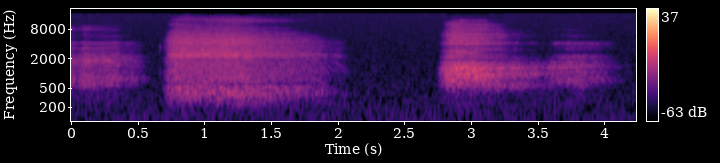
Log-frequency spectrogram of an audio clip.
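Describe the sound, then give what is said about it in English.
Slow, deep breathing taken to calm down during a moment of panic: two long, airy breaths, the first long and steady, the second shorter and fuller, heard alone with no talk. “I can't panic now. Deep breaths.”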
